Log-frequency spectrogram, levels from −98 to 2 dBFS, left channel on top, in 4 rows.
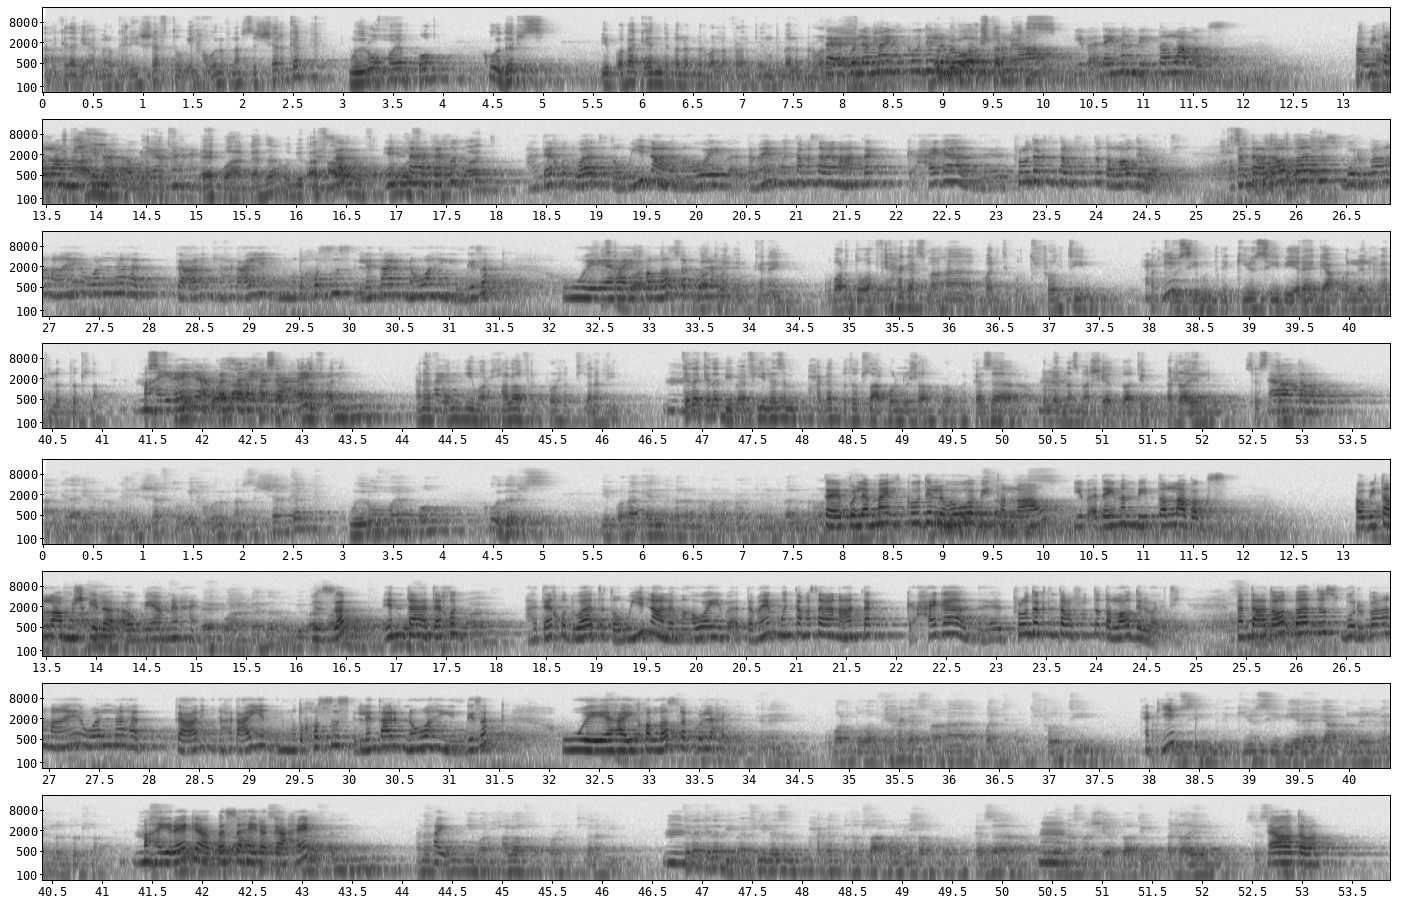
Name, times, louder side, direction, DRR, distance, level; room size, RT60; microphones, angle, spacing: voice 1, 0.0-2.8 3.1-3.9 4.4-5.0 5.6-8.4 8.8-10.1 13.1-14.6 14.8-17.9 25.2-26.3 32.6-32.9 33.4-34.4 34.8-37.5 38.1-41.0 41.4-43.7 44.1-46.2 46.8-52.1 52.4-52.9, left 3 dB, 55° left, 8 dB, 0.3 m, -32 dB
sound 1, 0.8-12.3, equal, 5° right, 0.6 m, -46 dB
voice 2, 7.8-10.0 10.3-11.8 13.1-15.0 16.2-16.5 16.9-17.7 18.3-21.8 22.1-24.7 25.4-27.9 28.3-31.4 31.8-31.9 32.1-33.7 38.1-38.3 41.3-43.2 44.3-44.5 46.6-46.9 50.4-50.7 52.6-53.2, right 5 dB, 80° right, 9 dB, 0.4 m, -25 dB
sound 2, 24.9-32.3, right 1 dB, 60° right, 1.3 m, -44 dB
6.9 x 2.6 x 2.7 m, 1.4 s
head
